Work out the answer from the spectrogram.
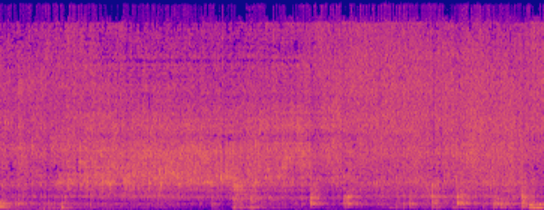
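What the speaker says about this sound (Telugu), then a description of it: "ఆయిల్ అయితే కాగిందండి ఉల్లిపాయలు అయితే వేస్తున్నాను" Onions frying in hot oil for beef biryani, a loud continuous sizzle with intermittent scrapes and knocks of a spoon stirring the pan, no voices.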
